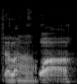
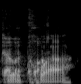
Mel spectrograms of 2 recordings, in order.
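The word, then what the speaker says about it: Delaque: It's pronounced Delacroix, not Delacroix.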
